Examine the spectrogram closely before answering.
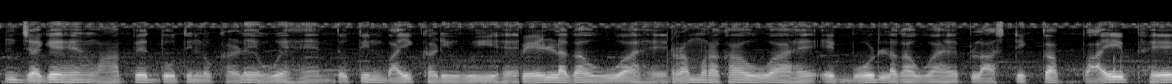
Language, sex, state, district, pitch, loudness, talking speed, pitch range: Hindi, male, Chhattisgarh, Rajnandgaon, 100 Hz, -21 LUFS, 170 wpm, 100-105 Hz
